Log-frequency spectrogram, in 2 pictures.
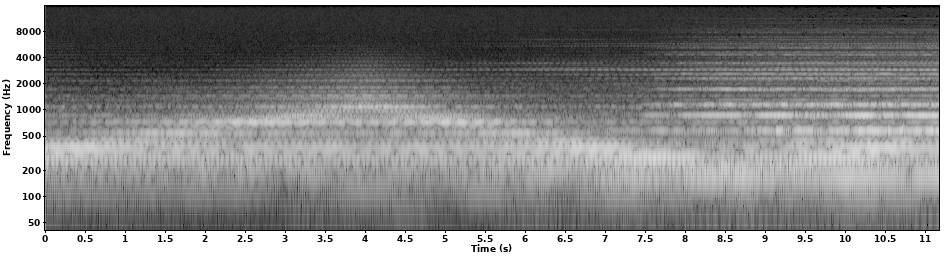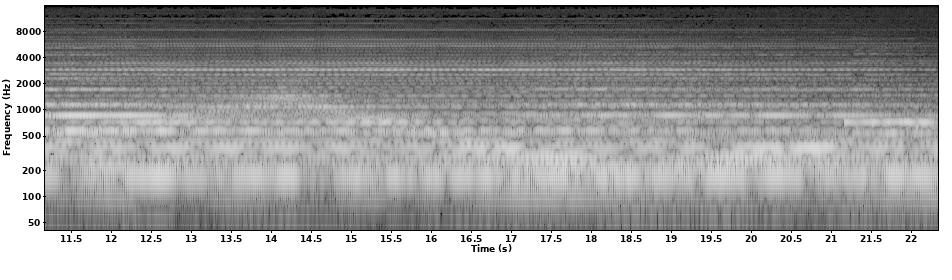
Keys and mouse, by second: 0.4-1.2 typing, 1.9 click, 3.1 click, 5.3-7.8 alt+drag, 8.2 typing, 8.8-10.4 ctrl+alt+drag, 10.6 ctrl+alt+click, 11.6-13.4 alt+drag, 13.8-14.7 typing, 15.8-16.5 typing, 17.3-18.5 alt+shift+drag, 19.1-19.6 typing, 20.6 click, 21.0-21.7 typing.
